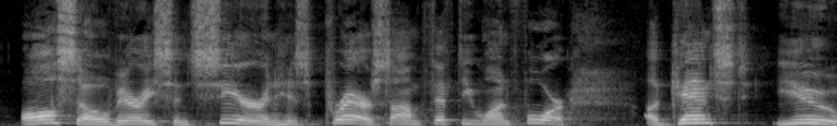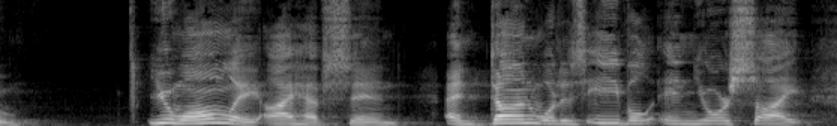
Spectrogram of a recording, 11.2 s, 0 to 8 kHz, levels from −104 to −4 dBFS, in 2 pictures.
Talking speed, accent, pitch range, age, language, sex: 130 wpm, American, 175-230 Hz, 40-59, English, male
